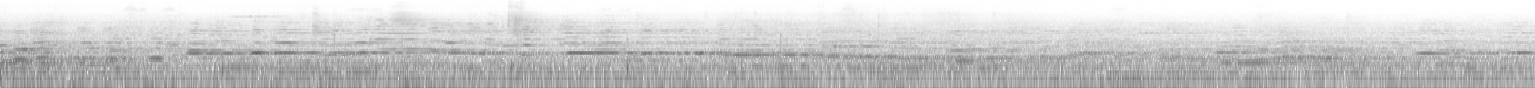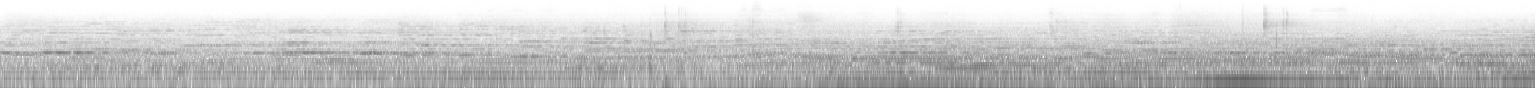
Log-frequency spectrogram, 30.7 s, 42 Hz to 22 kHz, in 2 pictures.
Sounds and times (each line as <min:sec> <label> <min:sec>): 0:00.0 Street Violin player 0:30.7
